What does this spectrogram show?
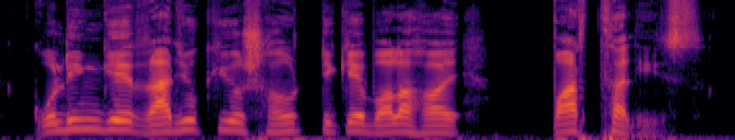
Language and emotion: Bengali, neutral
